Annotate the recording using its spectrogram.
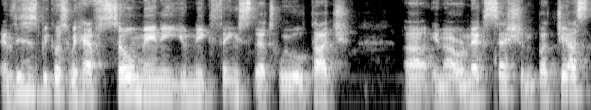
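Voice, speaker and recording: With a Russian accent, a man speaks at a fairly high pitch. His pace is moderate and his pitch variation ordinary. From Russia (Moscow). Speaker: physician and clinical research head. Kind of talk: panel discussion. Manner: halting, many fillers.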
